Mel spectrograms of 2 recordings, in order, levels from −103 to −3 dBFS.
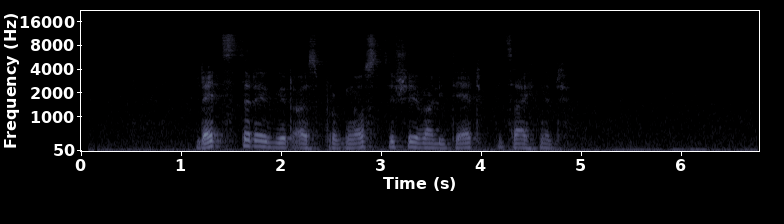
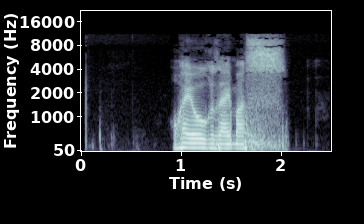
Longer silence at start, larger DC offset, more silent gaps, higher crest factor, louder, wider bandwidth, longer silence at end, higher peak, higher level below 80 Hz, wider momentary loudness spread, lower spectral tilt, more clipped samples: second, 0.1 s vs 0.95 s; neither; neither; about the same, 20 dB vs 16 dB; second, -66 LUFS vs -15 LUFS; about the same, 11 kHz vs 11.5 kHz; second, 0 s vs 0.45 s; second, -48 dBFS vs -2 dBFS; second, -84 dBFS vs -42 dBFS; second, 8 LU vs 12 LU; first, -6 dB/octave vs -4 dB/octave; neither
